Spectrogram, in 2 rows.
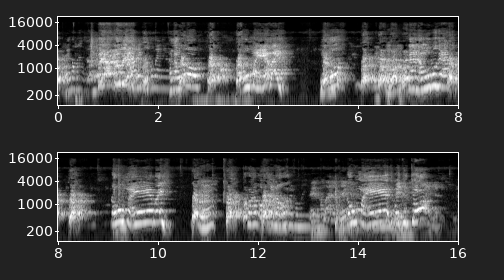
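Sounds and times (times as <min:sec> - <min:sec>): man yelling: 0:00.6 - 0:02.8.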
